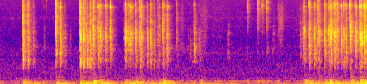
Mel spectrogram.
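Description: Typing on a computer keyboard in quick bursts of keystrokes. There is a quieter pause of a second or two in the middle, then a last burst near the end.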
